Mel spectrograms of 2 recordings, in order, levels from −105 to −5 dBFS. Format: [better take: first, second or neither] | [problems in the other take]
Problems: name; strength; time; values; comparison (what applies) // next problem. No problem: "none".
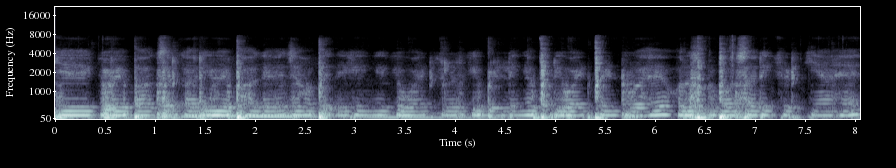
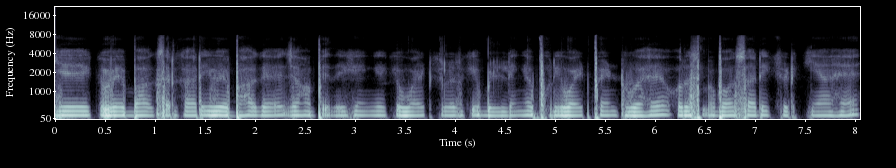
second | background sound (Engine starting / Car); 12 dB below the speech // room echo; dies away in 0.2 s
